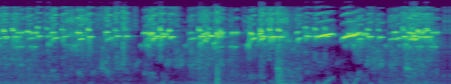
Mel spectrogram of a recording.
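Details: Canary training song: a lively string of high chirps, with clear upslurred whistles and rapid trills in short bursts.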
